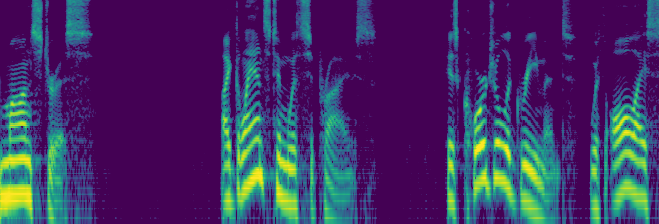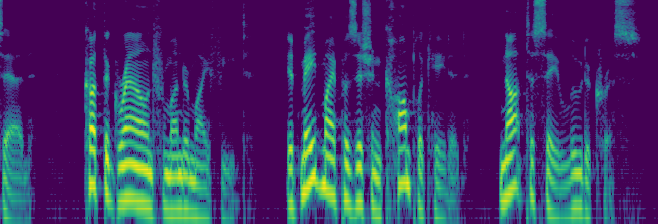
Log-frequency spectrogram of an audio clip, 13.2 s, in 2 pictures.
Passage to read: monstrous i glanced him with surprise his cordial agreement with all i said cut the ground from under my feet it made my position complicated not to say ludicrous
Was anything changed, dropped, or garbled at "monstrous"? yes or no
no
